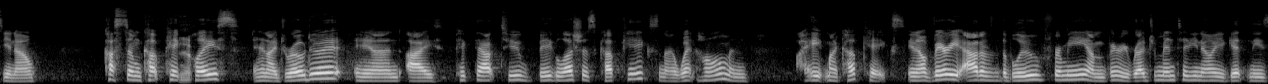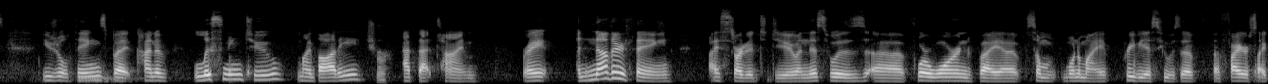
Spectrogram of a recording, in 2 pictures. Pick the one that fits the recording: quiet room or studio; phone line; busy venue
busy venue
